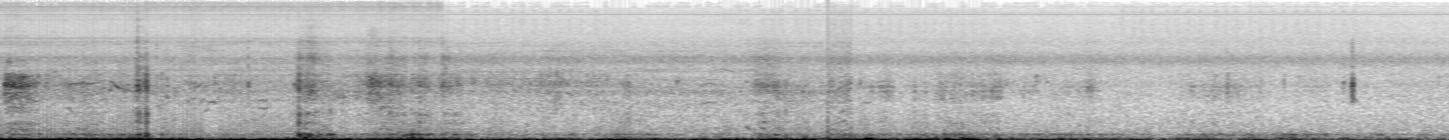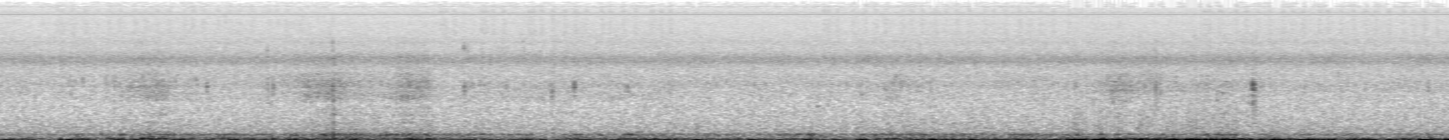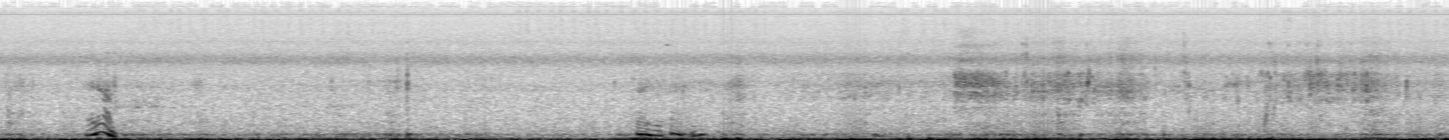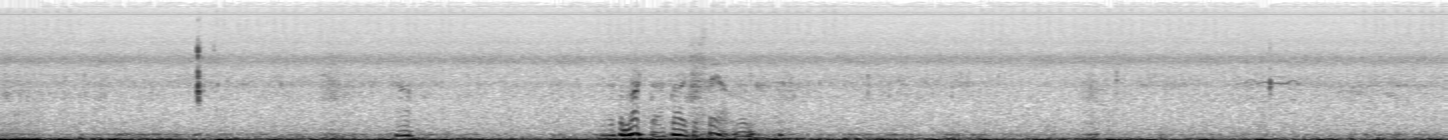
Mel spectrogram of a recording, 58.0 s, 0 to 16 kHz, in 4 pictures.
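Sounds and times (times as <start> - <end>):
paddle splashes: 0.0 - 11.0, 37.3 - 47.4
wind on microphone: 0.0 - 13.0
water lapping against kayak hull: 0.0 - 49.4
low steady rumble: 0.0 - 57.9.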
